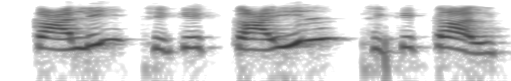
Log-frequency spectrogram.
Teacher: কি বাদ হলো মাঝখানে ই ধ্বনিটা বাদ হয়ে গেল · মাঝখানে ই ধ্বনিটা বাদ হয়ে গেল। এই যে আধুনিক বাংলা এসে আমরা অপিনিহিতির মাঝখানে ই ধ্বনিটা বাদ দিয়ে দিলাম, এই স্তরটাকে বলা হচ্ছে অভিশ্রুতি।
